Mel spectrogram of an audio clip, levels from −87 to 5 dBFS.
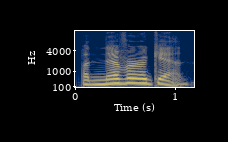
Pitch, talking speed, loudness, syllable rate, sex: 220 Hz, 150 wpm, -16 LUFS, 4.6 syllables/s, female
